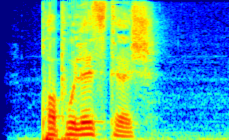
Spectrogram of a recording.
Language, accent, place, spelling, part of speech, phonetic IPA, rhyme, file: German, Germany, Berlin, populistisch, adjective, [popuˈlɪstɪʃ], -ɪstɪʃ, De-populistisch.ogg
- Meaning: populist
